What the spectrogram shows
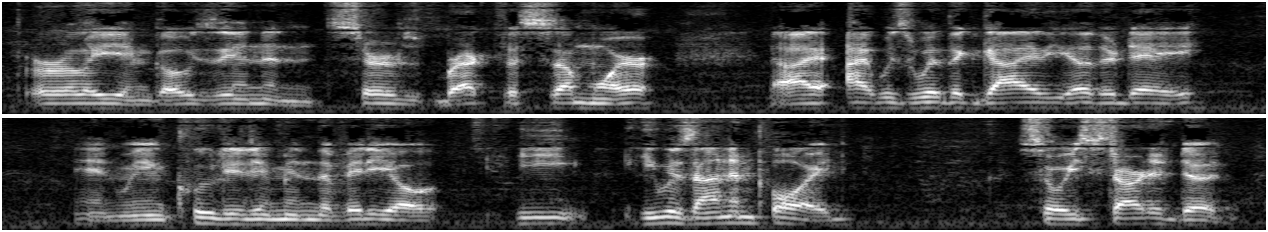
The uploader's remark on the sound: Live From Union Rescue Mission's Turkey Fry 2023 continued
